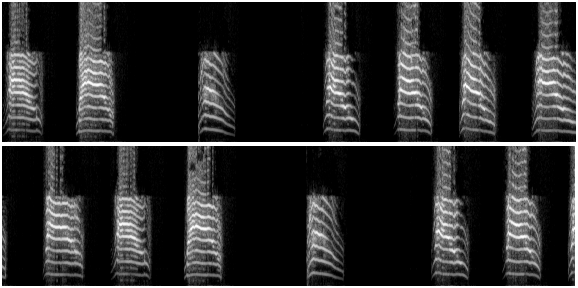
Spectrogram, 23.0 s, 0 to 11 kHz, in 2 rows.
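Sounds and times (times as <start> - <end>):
cat meowing: 0.0 - 0.9, 1.5 - 2.3, 3.9 - 4.7, 6.4 - 7.2, 7.8 - 10.0, 10.6 - 11.6, 12.3 - 14.5, 15.1 - 16.0, 17.6 - 18.4, 20.1 - 20.9, 21.5 - 22.9.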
